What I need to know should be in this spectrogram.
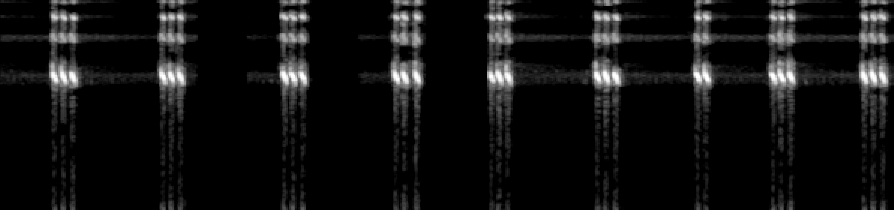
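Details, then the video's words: Cricket chirping, presented as a sound for repelling rats: nine short, high, clean chirps in six seconds, each a quick burst of two or three pulses, spaced roughly every two-thirds of a second with silence between and no other sounds. "Suara Jangkrik"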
